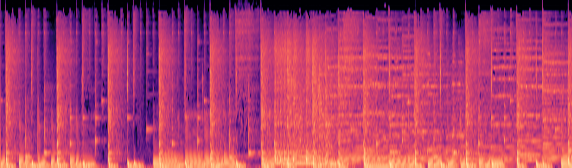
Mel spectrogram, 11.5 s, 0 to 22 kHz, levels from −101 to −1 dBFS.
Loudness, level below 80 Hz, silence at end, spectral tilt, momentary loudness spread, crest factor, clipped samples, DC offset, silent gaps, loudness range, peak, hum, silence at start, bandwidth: -18 LUFS; -26 dBFS; 0 s; -4.5 dB/octave; 5 LU; 18 dB; under 0.1%; under 0.1%; none; 3 LU; 0 dBFS; none; 0 s; 18.5 kHz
